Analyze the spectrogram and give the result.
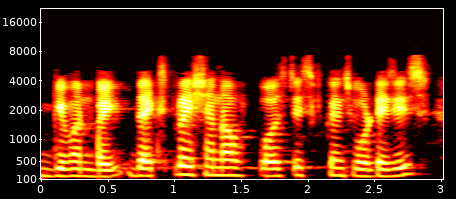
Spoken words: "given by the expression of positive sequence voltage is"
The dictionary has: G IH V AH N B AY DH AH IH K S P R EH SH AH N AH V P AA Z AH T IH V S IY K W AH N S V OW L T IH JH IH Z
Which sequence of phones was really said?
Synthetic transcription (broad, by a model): G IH V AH N B AY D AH IH K S P R EH SH AH N AH V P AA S T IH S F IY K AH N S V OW T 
